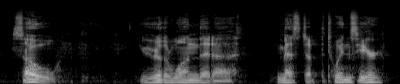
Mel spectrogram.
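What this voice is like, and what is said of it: Gruff, grizzled character voice. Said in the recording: “let me do that voice again because that's too close to Hutch... Oh, you want to have a gruff off? Let's have a gruff off.”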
